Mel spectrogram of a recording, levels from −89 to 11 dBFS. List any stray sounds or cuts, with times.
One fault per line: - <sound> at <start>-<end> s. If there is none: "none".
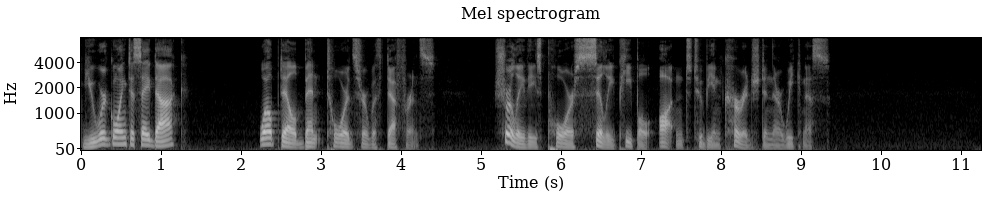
none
